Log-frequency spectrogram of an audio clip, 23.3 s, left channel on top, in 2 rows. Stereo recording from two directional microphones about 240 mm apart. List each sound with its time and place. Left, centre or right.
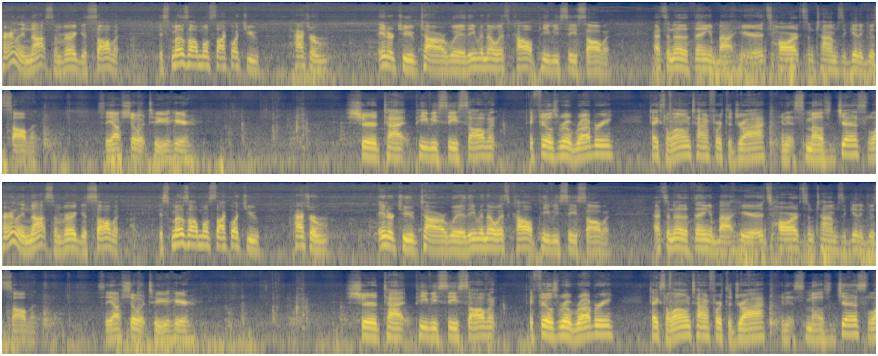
0.0 s speech: right
16.4 s speech: centre
23.0 s speech: right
